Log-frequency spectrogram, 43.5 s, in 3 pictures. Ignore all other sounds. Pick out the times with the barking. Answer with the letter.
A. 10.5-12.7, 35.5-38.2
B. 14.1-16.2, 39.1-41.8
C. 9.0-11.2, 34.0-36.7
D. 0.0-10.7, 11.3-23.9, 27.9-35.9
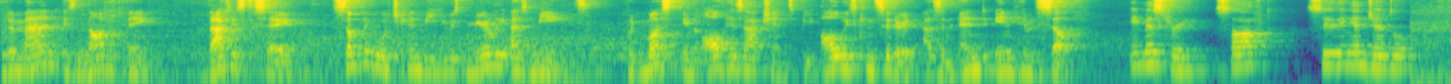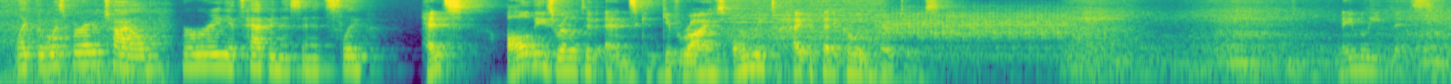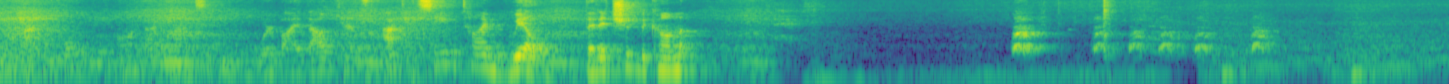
B.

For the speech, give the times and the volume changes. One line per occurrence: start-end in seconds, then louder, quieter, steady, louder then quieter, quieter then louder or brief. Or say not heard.
0.0-10.7 steady
11.3-23.9 steady
27.9-35.9 quieter then louder.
